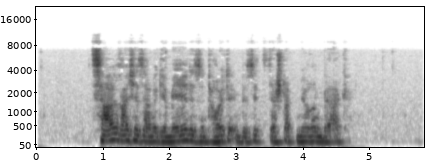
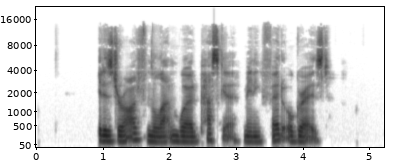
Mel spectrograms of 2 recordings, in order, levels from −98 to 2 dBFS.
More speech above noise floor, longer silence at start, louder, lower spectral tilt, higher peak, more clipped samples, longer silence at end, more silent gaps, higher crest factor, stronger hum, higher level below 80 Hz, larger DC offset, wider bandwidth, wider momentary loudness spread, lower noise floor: second, 38 dB vs 63 dB; about the same, 0.85 s vs 0.95 s; second, -21 LUFS vs -17 LUFS; about the same, -5 dB/octave vs -4 dB/octave; about the same, -2 dBFS vs 0 dBFS; neither; first, 1.15 s vs 0.85 s; neither; about the same, 20 dB vs 18 dB; neither; first, -46 dBFS vs -58 dBFS; neither; second, 9.2 kHz vs 14.5 kHz; about the same, 9 LU vs 8 LU; second, -59 dBFS vs -80 dBFS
